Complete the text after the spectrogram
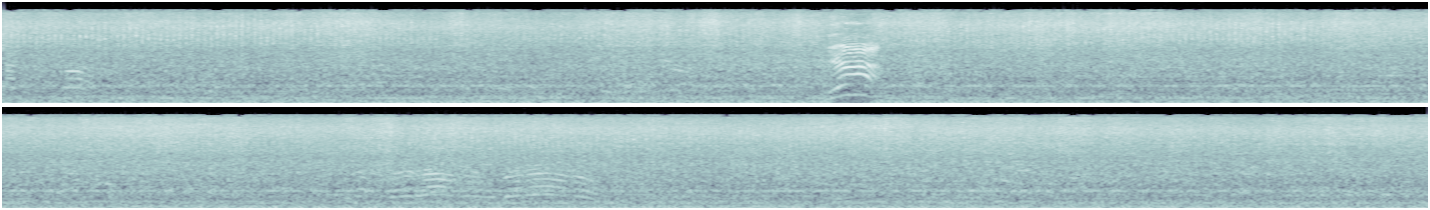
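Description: A crowd of men shouts and calls out outdoors.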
